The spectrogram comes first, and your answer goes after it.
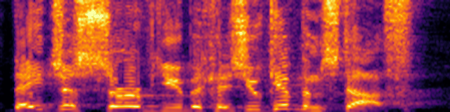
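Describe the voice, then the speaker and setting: A man's voice: sits high, lively intonation, moderate pace, breathy edge, voice pushed up. A man voicing a feisty male accuser spirit who taunts God, in a sneering tone. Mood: taunting. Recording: echoey hall.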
